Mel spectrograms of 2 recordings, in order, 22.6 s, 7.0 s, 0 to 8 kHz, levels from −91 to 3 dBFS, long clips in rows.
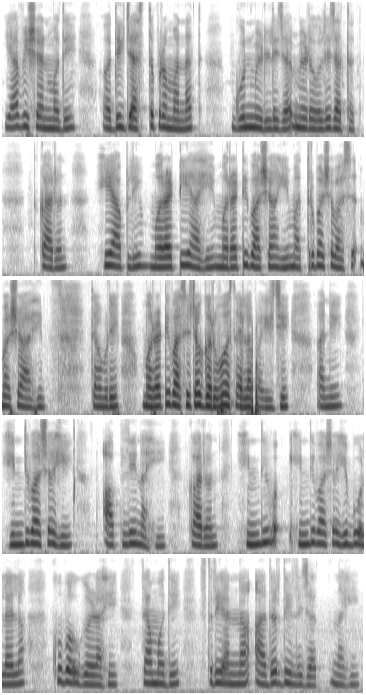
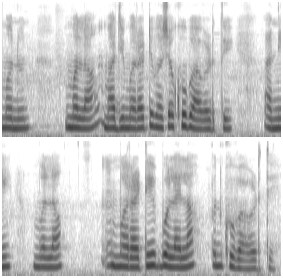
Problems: none marked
